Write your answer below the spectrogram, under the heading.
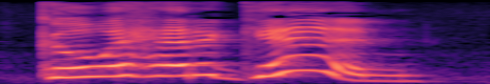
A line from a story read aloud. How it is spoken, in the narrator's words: cried Mr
